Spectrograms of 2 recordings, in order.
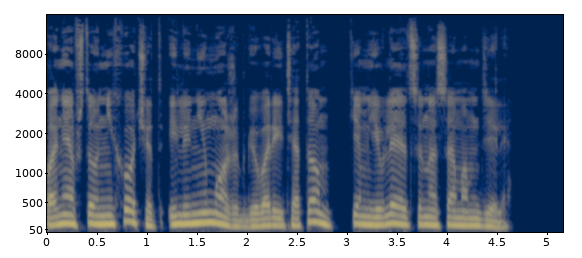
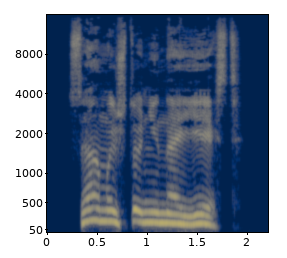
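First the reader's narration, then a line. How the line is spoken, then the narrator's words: Ancient being exclaiming. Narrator (Russian): воскликнул древник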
